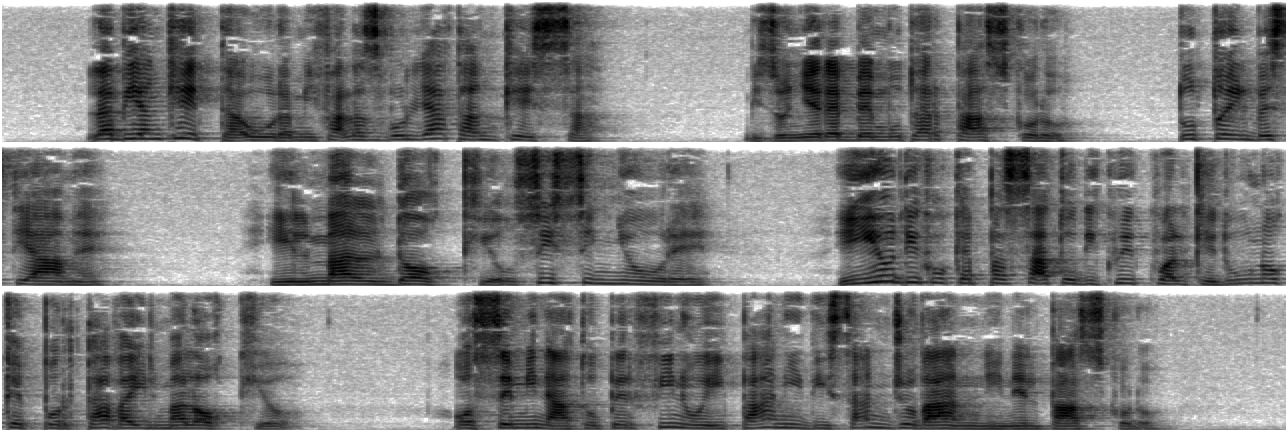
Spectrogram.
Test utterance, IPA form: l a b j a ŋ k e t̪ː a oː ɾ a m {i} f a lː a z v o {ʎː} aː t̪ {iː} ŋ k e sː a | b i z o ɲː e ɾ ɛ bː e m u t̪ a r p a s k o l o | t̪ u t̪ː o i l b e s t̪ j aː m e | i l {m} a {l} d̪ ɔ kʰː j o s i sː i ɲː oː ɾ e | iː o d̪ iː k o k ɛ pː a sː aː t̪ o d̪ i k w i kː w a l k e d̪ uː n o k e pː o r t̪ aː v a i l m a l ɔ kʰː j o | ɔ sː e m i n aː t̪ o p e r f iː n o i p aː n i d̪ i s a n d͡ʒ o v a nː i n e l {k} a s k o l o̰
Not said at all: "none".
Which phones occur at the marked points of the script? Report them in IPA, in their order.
i, ʎː, aː, m, l, p

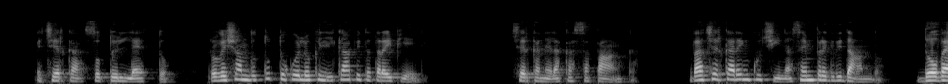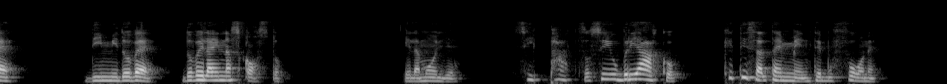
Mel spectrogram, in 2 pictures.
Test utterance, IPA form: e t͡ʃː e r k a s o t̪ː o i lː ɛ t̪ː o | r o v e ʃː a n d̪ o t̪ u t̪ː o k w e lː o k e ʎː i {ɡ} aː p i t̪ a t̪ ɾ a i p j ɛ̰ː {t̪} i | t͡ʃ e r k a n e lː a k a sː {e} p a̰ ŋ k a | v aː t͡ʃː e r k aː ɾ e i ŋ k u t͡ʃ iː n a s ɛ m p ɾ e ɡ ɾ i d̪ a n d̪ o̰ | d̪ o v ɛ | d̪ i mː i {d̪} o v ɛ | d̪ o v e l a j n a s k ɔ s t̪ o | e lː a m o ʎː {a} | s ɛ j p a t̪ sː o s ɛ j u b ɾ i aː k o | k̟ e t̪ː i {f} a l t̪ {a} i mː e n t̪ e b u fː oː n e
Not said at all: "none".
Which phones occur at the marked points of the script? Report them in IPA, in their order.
k, d̪, a, d̪, e, s, a

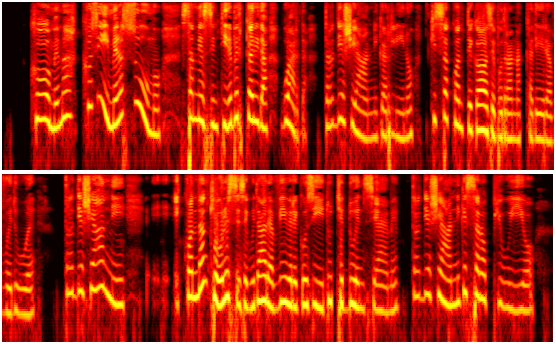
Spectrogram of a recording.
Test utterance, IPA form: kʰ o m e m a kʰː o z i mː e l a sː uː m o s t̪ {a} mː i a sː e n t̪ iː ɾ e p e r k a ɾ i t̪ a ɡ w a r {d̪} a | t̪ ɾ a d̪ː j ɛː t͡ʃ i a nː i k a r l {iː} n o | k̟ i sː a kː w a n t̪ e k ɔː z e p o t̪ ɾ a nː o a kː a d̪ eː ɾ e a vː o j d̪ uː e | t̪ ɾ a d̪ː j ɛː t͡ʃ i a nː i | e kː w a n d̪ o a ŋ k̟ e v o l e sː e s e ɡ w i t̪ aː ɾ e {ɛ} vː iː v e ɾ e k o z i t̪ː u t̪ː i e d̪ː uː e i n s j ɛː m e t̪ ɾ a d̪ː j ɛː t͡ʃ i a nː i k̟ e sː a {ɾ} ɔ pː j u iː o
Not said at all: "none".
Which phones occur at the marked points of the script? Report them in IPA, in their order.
a, d̪, iː, a, ɾ

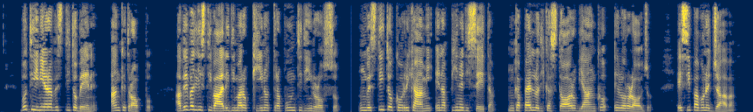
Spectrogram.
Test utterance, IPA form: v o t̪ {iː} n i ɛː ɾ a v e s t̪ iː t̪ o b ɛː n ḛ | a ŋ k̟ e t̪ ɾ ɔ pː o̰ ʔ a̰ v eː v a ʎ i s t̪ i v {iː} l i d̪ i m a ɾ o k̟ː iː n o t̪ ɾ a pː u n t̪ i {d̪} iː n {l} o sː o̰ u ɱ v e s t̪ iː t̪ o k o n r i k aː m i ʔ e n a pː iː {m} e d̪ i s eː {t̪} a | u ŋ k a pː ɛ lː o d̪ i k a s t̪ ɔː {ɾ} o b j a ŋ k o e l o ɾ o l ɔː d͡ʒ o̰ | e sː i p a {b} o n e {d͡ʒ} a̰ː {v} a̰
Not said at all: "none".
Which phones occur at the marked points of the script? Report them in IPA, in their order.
iː, aː, d̪, r, n, t̪, ɾ, v, d͡ʒː, v

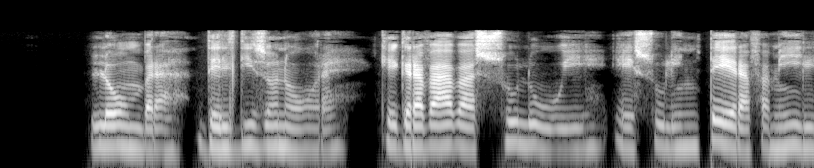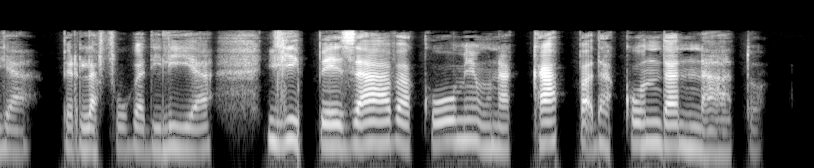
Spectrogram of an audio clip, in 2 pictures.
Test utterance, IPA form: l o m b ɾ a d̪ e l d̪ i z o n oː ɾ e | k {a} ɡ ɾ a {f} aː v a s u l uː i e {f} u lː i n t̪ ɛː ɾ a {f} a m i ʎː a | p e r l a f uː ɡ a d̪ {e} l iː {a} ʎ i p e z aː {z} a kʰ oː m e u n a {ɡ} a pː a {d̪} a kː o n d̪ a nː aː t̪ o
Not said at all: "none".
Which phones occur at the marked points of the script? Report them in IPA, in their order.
e, v, s, f, i, a, v, k, d̪

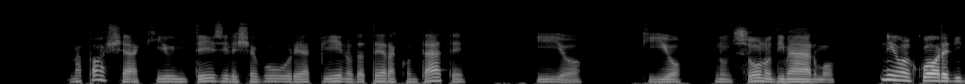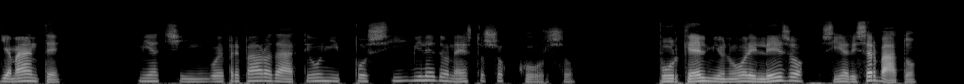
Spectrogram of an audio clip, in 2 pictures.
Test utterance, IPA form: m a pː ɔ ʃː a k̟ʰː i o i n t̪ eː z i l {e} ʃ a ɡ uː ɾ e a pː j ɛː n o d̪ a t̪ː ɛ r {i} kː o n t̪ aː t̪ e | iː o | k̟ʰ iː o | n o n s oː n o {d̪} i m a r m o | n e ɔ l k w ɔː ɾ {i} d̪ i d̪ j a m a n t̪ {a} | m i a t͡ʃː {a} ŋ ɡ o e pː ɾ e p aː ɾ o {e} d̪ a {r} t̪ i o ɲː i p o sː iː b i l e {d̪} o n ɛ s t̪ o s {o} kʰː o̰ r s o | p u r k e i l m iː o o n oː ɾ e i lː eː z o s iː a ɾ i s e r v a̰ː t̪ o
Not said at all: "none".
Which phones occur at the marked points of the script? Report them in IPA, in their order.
e, a, d̪, e, e, i, a, r, d̪, o

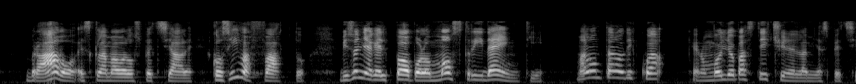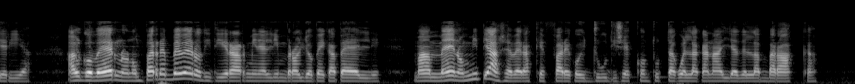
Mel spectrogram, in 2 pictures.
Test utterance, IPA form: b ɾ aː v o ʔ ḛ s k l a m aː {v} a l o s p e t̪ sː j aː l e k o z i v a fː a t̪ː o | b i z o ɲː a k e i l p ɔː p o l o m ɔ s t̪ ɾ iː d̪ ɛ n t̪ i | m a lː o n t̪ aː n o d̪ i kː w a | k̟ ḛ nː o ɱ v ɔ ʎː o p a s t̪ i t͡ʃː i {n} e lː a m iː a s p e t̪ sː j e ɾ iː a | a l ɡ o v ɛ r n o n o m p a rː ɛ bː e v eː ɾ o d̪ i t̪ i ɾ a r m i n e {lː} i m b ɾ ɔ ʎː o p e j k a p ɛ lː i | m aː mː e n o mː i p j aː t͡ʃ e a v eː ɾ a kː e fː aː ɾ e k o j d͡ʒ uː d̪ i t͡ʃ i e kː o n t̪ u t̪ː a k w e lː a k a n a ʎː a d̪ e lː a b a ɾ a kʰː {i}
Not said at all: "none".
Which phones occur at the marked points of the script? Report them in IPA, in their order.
v, n, lː, a

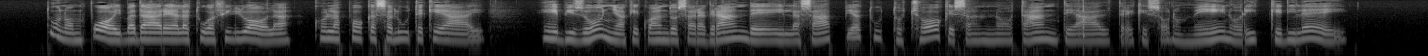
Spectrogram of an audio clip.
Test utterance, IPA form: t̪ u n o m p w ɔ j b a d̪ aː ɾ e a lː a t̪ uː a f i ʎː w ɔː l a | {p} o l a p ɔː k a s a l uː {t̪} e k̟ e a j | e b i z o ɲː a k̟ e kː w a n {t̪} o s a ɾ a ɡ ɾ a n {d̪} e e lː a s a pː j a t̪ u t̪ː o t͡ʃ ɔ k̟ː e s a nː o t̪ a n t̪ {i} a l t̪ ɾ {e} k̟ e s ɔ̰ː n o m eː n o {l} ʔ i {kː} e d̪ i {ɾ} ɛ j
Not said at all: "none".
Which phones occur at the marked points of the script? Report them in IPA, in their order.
k, t̪, d̪, d̪, e, e, ɾ, kː, l

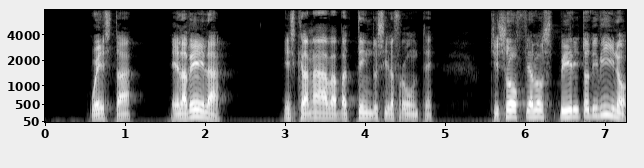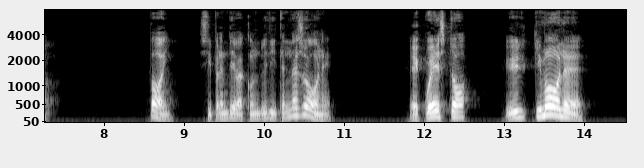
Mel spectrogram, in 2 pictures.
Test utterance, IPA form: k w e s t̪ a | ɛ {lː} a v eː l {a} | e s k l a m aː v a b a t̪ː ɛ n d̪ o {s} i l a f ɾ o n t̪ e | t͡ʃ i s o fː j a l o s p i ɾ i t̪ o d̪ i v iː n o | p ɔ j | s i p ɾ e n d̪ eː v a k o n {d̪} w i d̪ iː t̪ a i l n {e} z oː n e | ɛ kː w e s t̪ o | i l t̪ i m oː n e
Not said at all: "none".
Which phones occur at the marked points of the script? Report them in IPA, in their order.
l, a, s, d̪, a

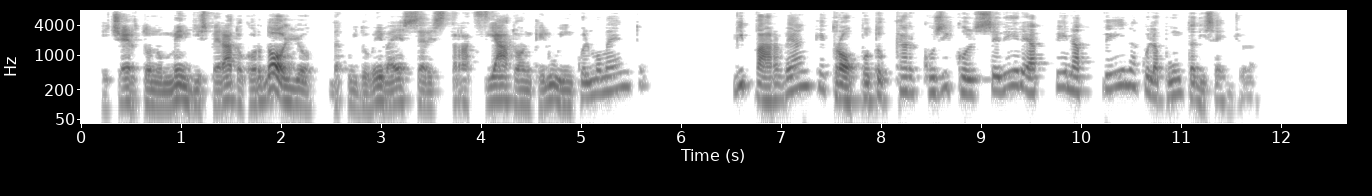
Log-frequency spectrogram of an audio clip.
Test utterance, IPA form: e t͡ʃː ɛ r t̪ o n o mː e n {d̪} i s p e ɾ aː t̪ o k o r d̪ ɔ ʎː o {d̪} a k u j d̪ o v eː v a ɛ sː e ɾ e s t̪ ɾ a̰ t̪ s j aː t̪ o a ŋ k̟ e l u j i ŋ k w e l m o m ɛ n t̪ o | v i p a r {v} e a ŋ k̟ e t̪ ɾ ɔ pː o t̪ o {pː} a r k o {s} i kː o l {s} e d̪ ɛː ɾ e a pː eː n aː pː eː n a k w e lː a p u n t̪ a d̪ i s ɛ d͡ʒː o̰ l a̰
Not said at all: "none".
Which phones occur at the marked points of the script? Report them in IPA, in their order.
d̪, d̪, v, kː, z, s

